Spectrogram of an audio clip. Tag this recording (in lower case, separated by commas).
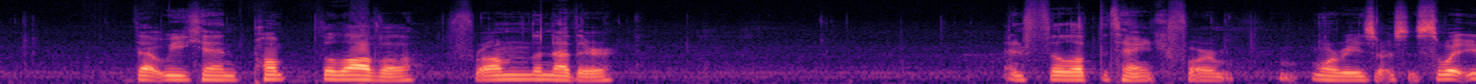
speech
